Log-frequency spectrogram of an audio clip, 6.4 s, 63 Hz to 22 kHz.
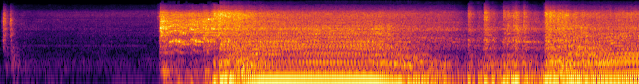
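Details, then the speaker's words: Chevrolet CUCV with a newly installed 6.0 engine on first start, idle set down from 900 to 650 rpm: the engine catches and settles into a fast, steady idle with no misses, still higher than wanted; a vacuum or air leak is suspected. "all right uh it's still idling way higher than I want it to I'll have to figure out why maybe I mean there's good possibility that's an air leak or vacuum leak or something on this thing"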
